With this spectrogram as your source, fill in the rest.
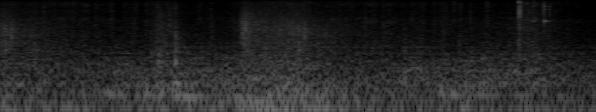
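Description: A magic spell whooshes and hums.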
